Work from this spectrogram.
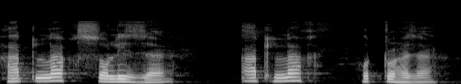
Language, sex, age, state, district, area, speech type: Assamese, male, 45-60, Assam, Charaideo, urban, spontaneous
